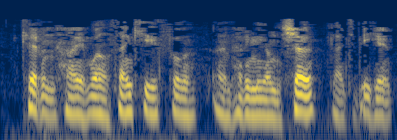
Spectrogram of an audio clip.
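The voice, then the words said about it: Southern African accent. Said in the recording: “my accent may not be Southern. Well, it is Southern, but it's Southern African rather than Southern United States.”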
